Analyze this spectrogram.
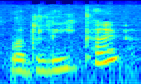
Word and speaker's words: Rodolico: I had a student whose last name was Rodolico, emphasis on the li.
